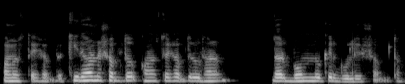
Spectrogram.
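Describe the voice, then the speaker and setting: Gravelly, slightly high male teacher. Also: little pitch movement, very fast, warm tone, muffled recording. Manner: explains step by step, often checks with "ঠিক আছে?". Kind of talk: informal classroom lecture.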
